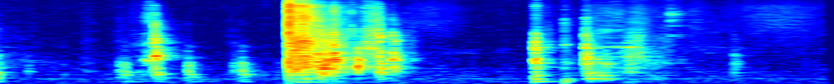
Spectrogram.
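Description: Plastic back panel of a SentrySafe door being pulled off: its retaining clips snapping loose and hard plastic clattering against the door, a few sharp clicks with the loudest snap and scrape about a second and a half in.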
